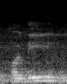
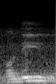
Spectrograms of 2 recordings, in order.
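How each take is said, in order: The two takes are said the same way.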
